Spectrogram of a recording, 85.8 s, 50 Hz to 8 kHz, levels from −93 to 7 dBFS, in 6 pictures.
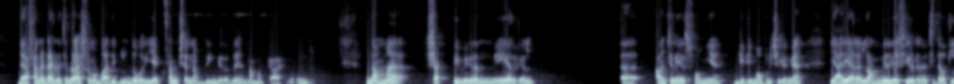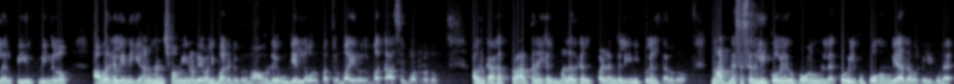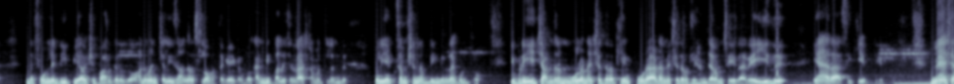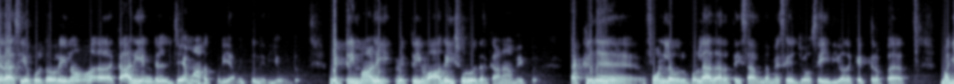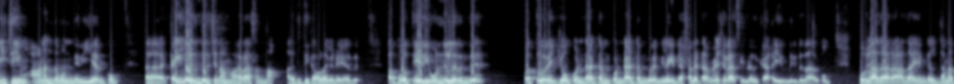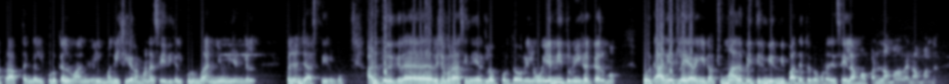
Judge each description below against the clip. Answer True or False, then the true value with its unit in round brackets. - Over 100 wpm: True (110 wpm)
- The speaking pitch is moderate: True (155 Hz)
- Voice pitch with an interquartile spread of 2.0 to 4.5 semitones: False (5.4 semitones)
